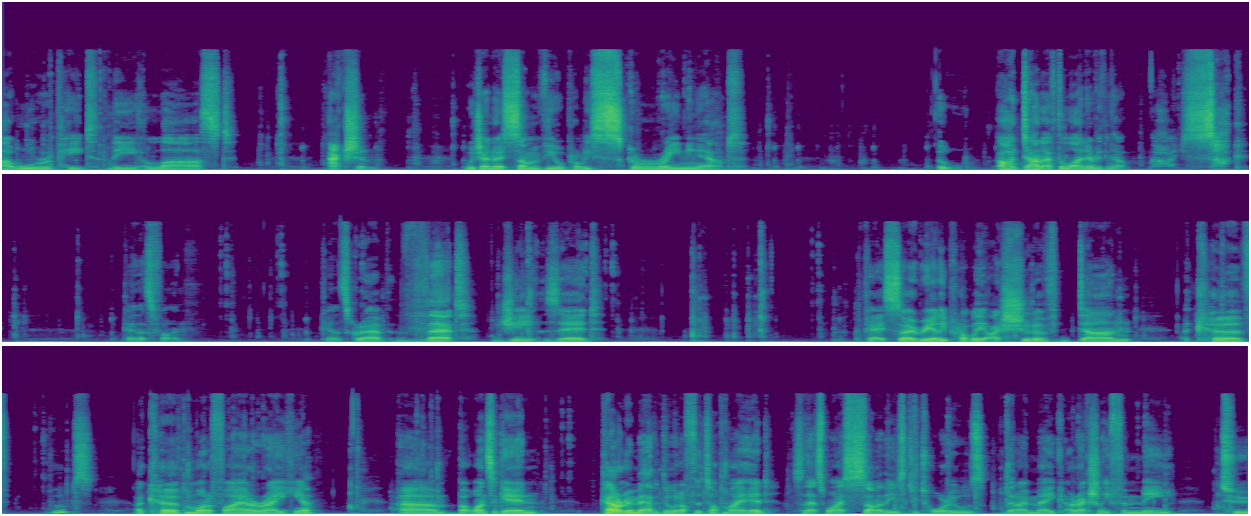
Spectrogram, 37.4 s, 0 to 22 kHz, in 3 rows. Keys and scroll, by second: 0.0-2.1 typing, 12.5 KP_3, 16.8 ctrl+l, 17.3 g, 19.3 ctrl+l, 19.7 g, 22.7 ctrl+;, 23.4 ctrl+l, 24.5 shift+d, 25.5 ctrl+z, 26.4 g, 28.4 ctrl+l, 28.8 g, 31.3 ctrl+l, 31.7 g, 33.8 ctrl+l, 34.6 g, 37.1 ctrl+l.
